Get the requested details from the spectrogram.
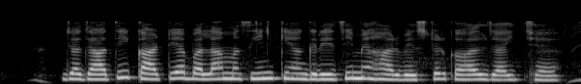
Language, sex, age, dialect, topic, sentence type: Maithili, female, 18-24, Southern/Standard, agriculture, statement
